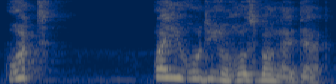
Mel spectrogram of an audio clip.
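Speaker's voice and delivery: high, loud scolding shout. Retold or imitated. Mama shouting at the wife holding her husband. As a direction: yell it at her in disbelief. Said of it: "Mama shouted in her presence".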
